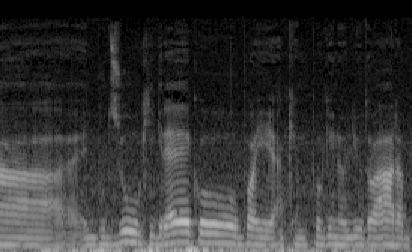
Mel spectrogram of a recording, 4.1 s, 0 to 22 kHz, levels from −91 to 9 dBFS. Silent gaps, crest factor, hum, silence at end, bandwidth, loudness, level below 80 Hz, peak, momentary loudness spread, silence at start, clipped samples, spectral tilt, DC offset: none; 16 dB; none; 0 s; 15.5 kHz; -29 LUFS; -34 dBFS; -10 dBFS; 11 LU; 0 s; under 0.1%; -7 dB/octave; under 0.1%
